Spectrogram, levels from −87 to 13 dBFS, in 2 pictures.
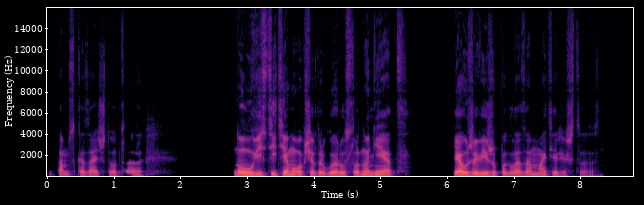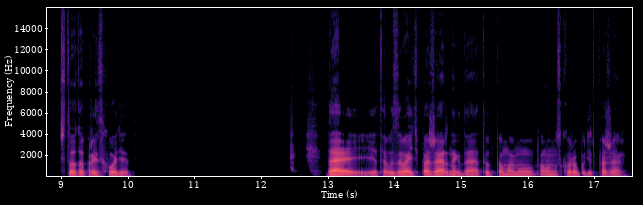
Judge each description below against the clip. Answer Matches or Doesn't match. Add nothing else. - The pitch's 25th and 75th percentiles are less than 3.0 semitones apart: Doesn't match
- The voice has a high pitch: Doesn't match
